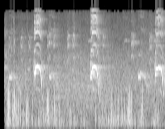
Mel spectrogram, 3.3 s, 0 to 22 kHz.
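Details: Southern masked weavers at a nest colony in Mopani Rest Camp, Kruger National Park, November 2010, where a male builds his woven grass nest: busy chattering chirps with three loud, harsh buzzy bursts roughly every 1.2 seconds.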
